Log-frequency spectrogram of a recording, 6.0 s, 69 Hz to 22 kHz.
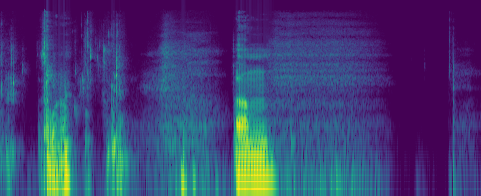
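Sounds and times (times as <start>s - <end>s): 
water squelching between a person's arm and body: 0.0s - 1.7s
speech: 0.6s - 1.5s, 2.9s - 3.6s.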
